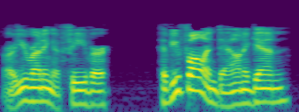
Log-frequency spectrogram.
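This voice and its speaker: A dry, skeptical man, acted by a woman narrator, low and husky. The delivery is low-key and indulgent, in a comic audiobook. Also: very animated, brisk, no echo, highs cut off, heavily acted.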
